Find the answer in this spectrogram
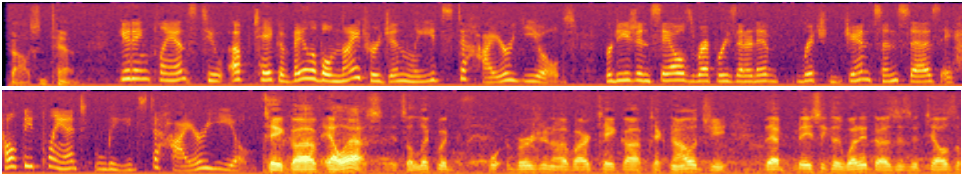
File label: air check; Verdsian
